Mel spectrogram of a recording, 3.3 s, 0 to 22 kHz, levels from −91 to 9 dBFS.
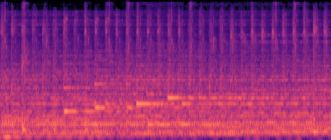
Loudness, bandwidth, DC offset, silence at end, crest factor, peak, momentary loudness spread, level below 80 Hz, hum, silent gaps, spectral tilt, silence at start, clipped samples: -20 LUFS; over 20 kHz; under 0.1%; 0 s; 14 dB; -6 dBFS; 4 LU; -60 dBFS; none; none; -4.5 dB/octave; 0 s; under 0.1%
